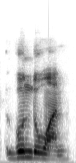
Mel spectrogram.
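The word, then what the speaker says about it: Gündoğan: el segundo que es interesante, Ilkay Gundogan, ¿cómo se pronuncia, estoy 100% seguro. Ilkay Gunduan. Gunduan. Gunduan.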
